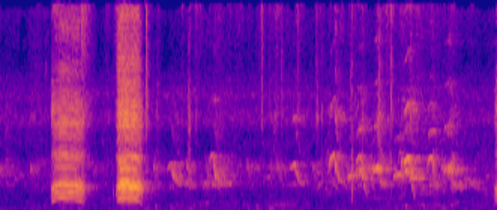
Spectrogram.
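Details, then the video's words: Two loud, harsh arched caws in quick succession from crows fighting for food, then a busy chorus of high chirping small birds and a second caw beginning at the very end. "কাকের ডাক Crow Sound Crow ki Awaz Loudly | Crow bird Fight for Food"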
